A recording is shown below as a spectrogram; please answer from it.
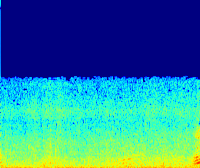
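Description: Steady low hum of a sailboat's engine running at slow speed while the boat is manoeuvred to anchor, with wind noise on the microphone.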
